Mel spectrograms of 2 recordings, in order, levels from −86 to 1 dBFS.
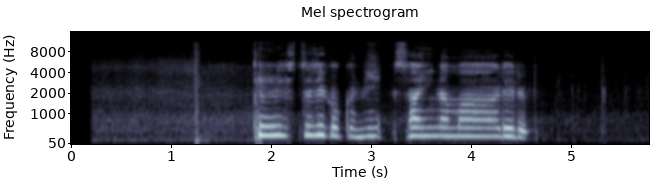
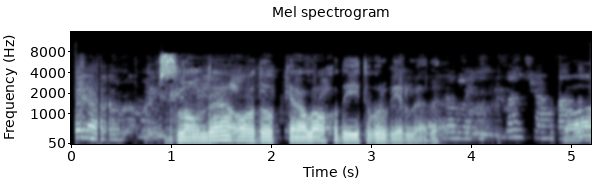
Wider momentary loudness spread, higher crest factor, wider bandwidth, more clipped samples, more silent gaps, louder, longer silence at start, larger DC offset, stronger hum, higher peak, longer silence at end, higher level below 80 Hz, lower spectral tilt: about the same, 19 LU vs 20 LU; first, 22 dB vs 14 dB; first, 11 kHz vs 8 kHz; neither; neither; second, -23 LUFS vs -14 LUFS; first, 1.25 s vs 0.05 s; neither; neither; about the same, -2 dBFS vs 0 dBFS; first, 1.2 s vs 0 s; second, -70 dBFS vs -50 dBFS; about the same, -5 dB/octave vs -4.5 dB/octave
